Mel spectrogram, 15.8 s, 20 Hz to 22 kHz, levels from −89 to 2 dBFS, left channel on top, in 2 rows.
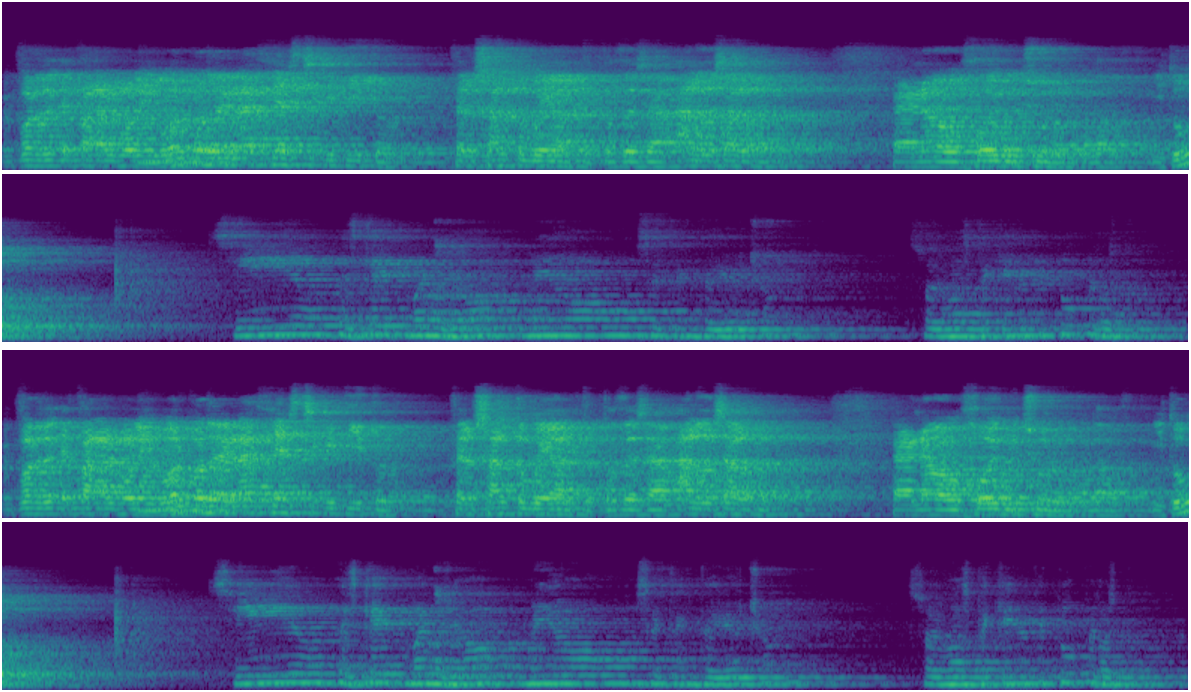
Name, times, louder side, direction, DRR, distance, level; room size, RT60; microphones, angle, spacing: voice 1, 0.0-2.7 3.0-5.2 5.5-7.9, right 2 dB, 25° right, -5 dB, 1.3 m, -23 dB
voice 2, 0.9-1.4 6.6-6.8 9.3-13.1 14.0-15.3, right 1 dB, 45° right, -1 dB, 2.1 m, -37 dB
17.5 x 13.5 x 4.4 m, 2.6 s
head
